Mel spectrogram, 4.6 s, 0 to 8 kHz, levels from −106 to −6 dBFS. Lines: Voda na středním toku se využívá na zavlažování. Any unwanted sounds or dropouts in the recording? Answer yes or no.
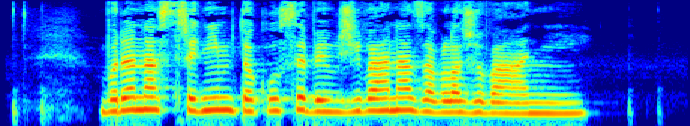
no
